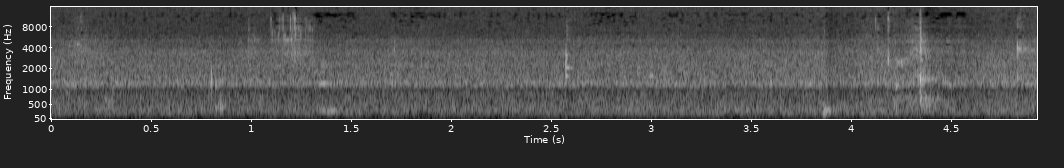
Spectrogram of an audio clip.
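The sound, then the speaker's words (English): A steady rush of water being poured into a vessel, with a few soft splashes and clinks breaking through the continuous pour. No voices are heard. “But now I've just poured. That water is just as much water as it was, but now it's right in here.”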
